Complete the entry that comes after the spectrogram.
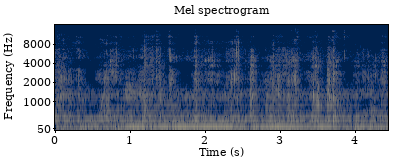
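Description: Close-miked chewing and biting into a double Hokkaido salmon burger, with its breaded fried salmon patties in a soft bun: soft crunches and wet mouth clicks.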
